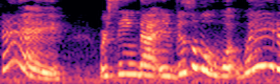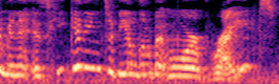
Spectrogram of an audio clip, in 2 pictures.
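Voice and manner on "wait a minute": usual speaking voice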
